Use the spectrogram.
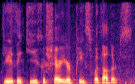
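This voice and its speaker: A man reading a picture book aloud to children as a storyteller, gently and deliberately, pausing between phrases and adding small asides. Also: mid-range voice, fairly even intonation, gravelly.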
